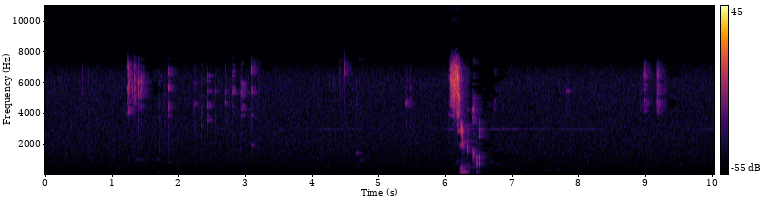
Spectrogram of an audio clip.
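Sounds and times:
computer keyboard keystrokes: 0:01.2 - 0:03.2, 0:09.0 - 0:09.3.

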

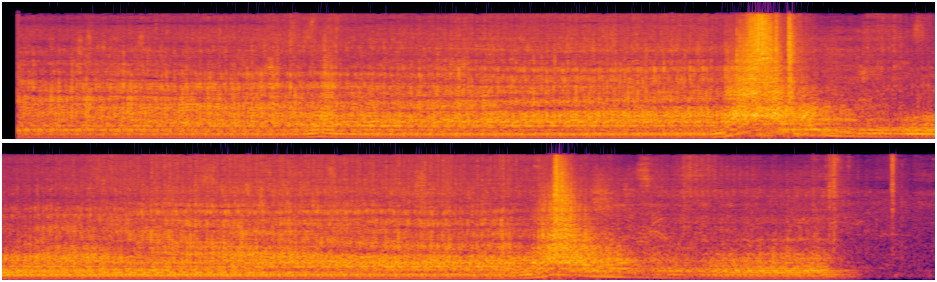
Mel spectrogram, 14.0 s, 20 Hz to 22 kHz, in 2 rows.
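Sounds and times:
car engine revving: 0:00.1 - 0:13.6.

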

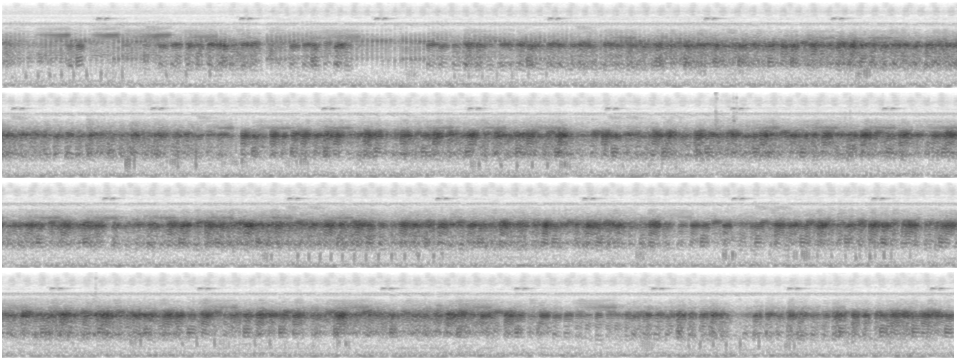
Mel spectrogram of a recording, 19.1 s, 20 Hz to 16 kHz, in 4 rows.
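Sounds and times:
frogs croaking: 0:00.0 - 0:19.0.

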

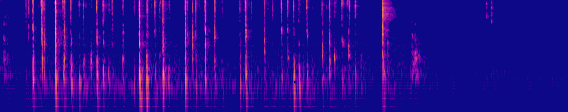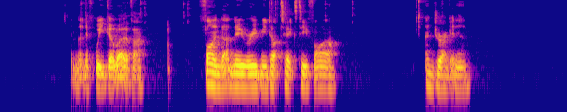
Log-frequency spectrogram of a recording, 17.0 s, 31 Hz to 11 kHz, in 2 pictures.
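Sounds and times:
keyboard and mouse clicking: 0:00.4 - 0:06.0, 0:07.3 - 0:07.5, 0:10.6 - 0:11.5.

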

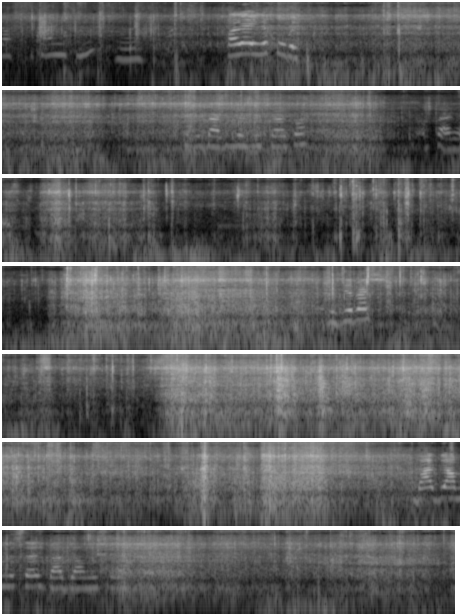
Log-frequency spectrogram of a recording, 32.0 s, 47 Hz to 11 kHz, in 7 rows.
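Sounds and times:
plastic sheet rustling and crinkling: 0:00.0 - 0:32.0.

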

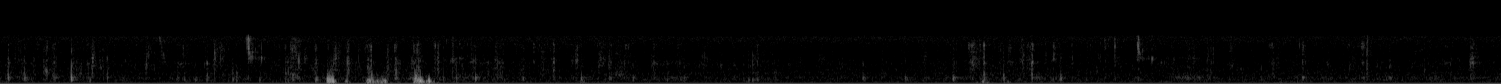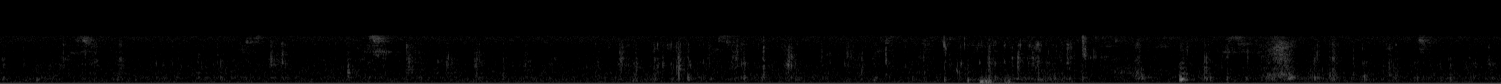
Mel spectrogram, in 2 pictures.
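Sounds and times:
chewing soft food: 0:00.0 - 0:30.0
steady background hiss: 0:00.0 - 0:30.0
soft dull mouth thumps: 0:03.0 - 0:04.5.

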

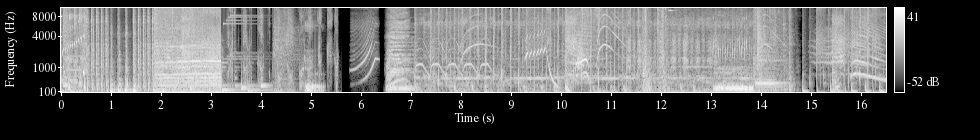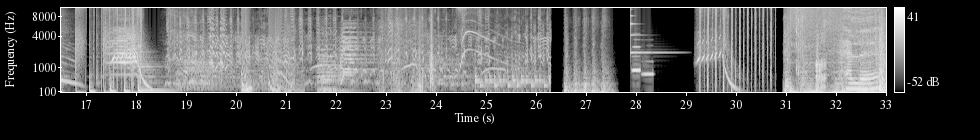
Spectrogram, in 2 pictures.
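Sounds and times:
cartoon character panting: 0:11.2 - 0:13.7.

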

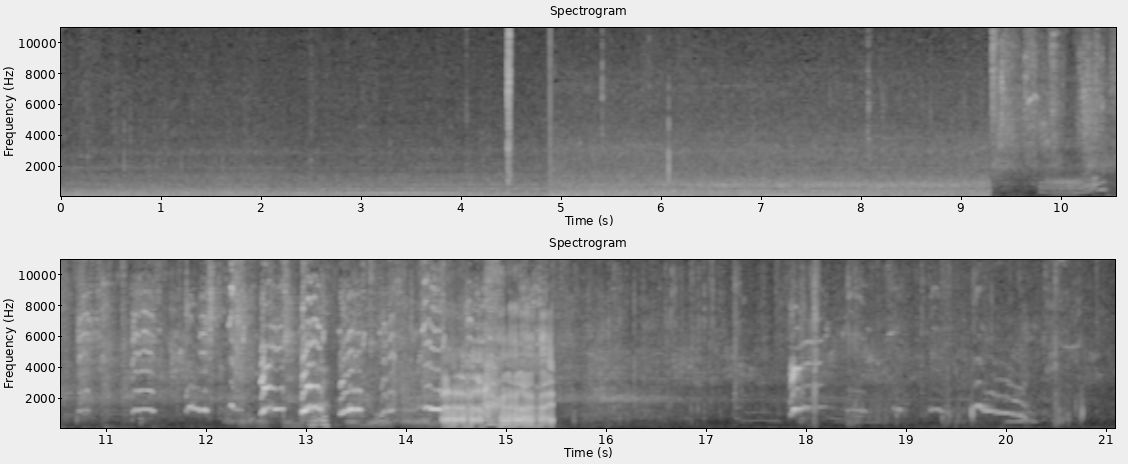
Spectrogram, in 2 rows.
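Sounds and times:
car engine and road noise: 0:00.0 - 0:09.3
puppies whining and yipping: 0:09.8 - 0:14.8, 0:17.4 - 0:20.5.

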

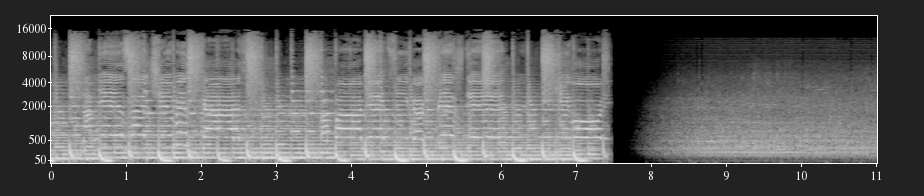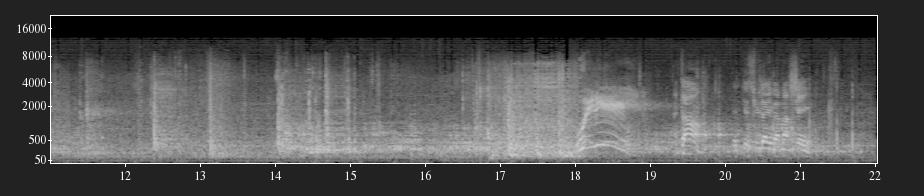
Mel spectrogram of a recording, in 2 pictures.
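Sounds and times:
steady machine hum: 0:08.0 - 0:13.2, 0:18.4 - 0:22.0.

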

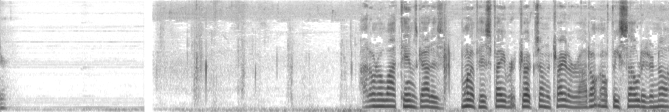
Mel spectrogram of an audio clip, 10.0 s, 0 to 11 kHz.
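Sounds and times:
footsteps on gravel: 0:02.3 - 0:10.0.

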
